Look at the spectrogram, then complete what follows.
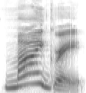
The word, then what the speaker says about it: migrate: Migrate. In British English, the word would be stressed on the second syllable. Migrate, migrate. In American English, the word is stressed on the first syllable.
